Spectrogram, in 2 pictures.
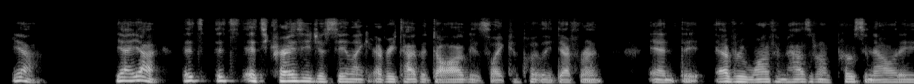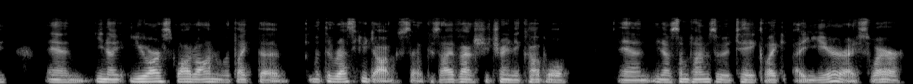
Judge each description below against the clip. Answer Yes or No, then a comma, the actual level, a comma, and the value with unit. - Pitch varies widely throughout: No, average, 2.7 semitones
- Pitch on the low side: Yes, low, 115 Hz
